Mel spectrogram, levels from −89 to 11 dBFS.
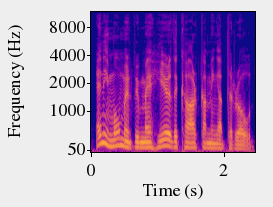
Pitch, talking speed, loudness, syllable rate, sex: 125 Hz, 270 wpm, -17 LUFS, 6.2 syllables/s, male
